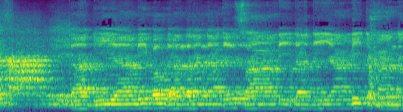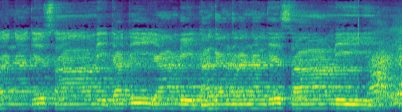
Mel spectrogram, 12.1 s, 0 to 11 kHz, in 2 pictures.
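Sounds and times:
voices chanting a prayer: 0.0 - 12.0.

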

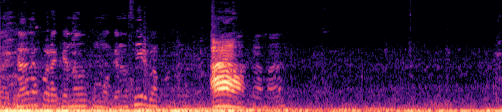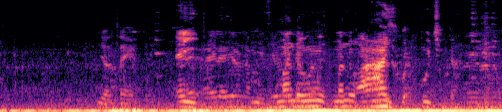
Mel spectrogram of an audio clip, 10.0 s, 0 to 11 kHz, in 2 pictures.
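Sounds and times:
truck engine rumbling inside cab: 0.0 - 10.0.

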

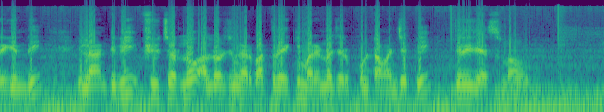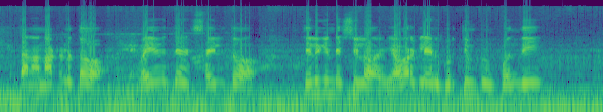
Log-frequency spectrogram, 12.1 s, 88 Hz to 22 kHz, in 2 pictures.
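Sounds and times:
man speaking into a microphone: 0.0 - 5.4, 6.3 - 11.5
steady low rumble: 0.0 - 12.0.

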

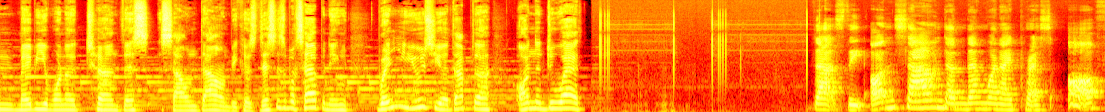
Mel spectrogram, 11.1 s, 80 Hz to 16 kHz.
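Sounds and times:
high-pitched electrical whine: 5.9 - 8.1
sharp clicks and pops: 5.9 - 8.2.

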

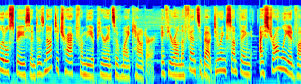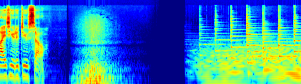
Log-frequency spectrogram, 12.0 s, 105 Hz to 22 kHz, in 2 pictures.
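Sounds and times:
editing whoosh: 7.5 - 8.6.

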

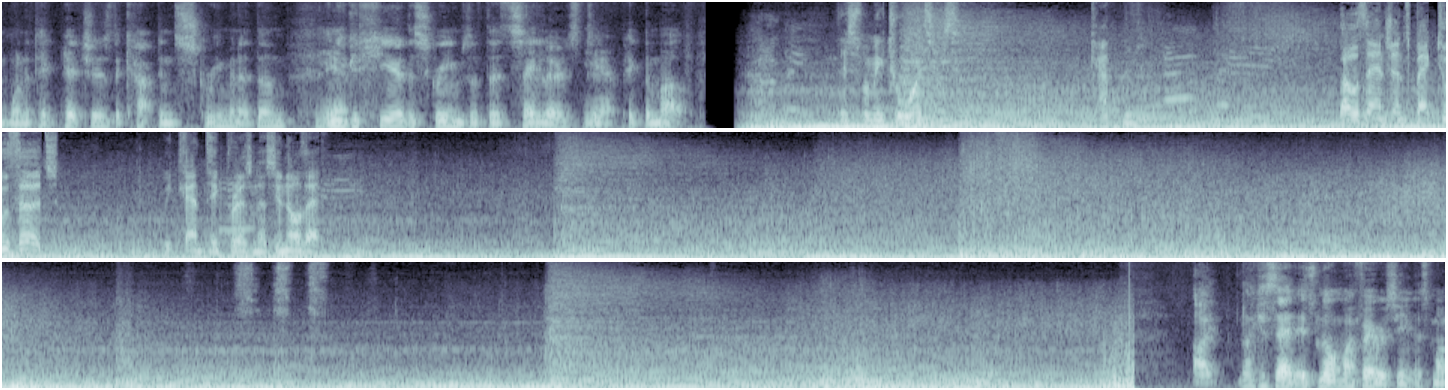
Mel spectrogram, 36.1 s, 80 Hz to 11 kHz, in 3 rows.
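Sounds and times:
ominous film score music: 6.2 - 22.9, 23.8 - 33.5
rush of noise: 6.2 - 33.6
steady low rumble: 6.2 - 33.6.

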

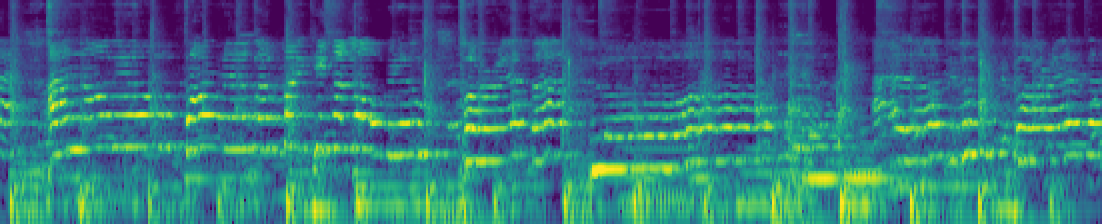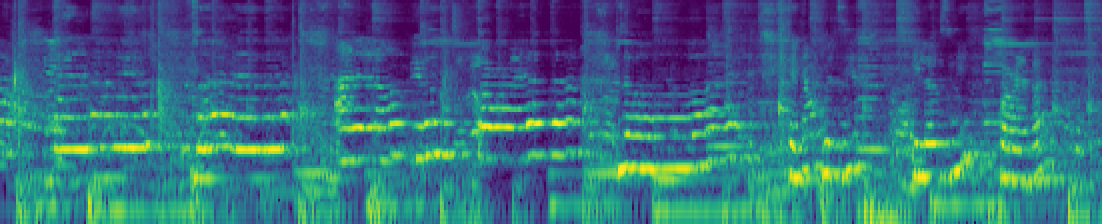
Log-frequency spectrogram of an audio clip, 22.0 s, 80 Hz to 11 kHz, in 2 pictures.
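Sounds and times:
woman singing gospel: 0.0 - 21.6
band playing steady beat: 0.0 - 22.0.

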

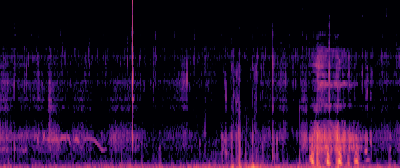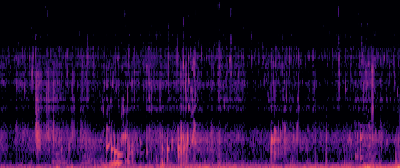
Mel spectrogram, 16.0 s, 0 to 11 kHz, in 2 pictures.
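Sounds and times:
bubbly bursts: 10.0 - 12.2.

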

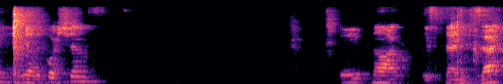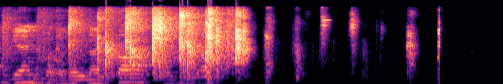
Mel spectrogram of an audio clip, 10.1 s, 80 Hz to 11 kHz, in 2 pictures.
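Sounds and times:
audience clapping: 4.5 - 8.3.

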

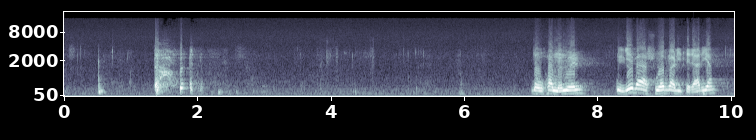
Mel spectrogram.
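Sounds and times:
person coughing: 1.3 - 2.4
person clearing throat: 1.3 - 2.5.

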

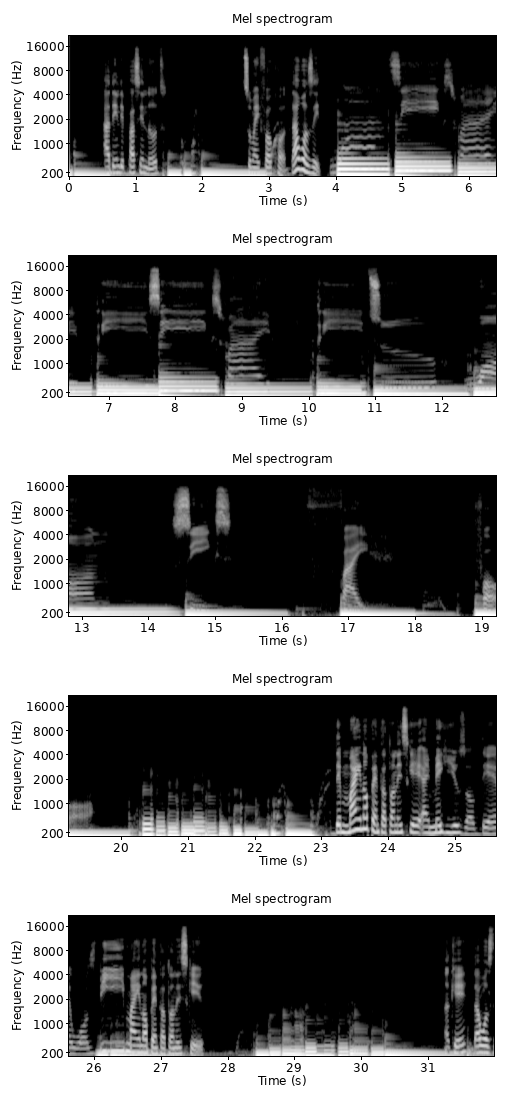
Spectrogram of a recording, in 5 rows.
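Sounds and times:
electric bass guitar solo: 0.0 - 3.2, 4.0 - 16.2, 16.9 - 23.2, 26.0 - 27.4, 28.2 - 32.0.

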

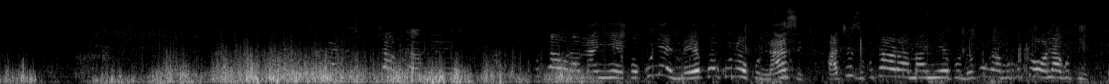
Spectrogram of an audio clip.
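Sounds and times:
footsteps on sandy ground: 0.0 - 11.0
wind rumbling on microphone: 0.0 - 11.0.

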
